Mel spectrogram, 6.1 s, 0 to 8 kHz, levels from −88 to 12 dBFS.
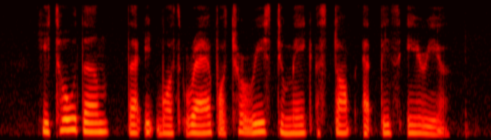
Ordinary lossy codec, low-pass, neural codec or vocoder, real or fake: none; 7.2 kHz; none; real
